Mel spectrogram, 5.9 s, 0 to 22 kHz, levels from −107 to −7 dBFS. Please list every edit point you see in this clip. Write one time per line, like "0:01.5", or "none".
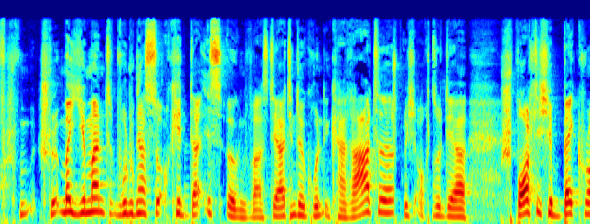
0:01.4
0:01.8
0:02.9
0:03.9
0:04.3
0:05.0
